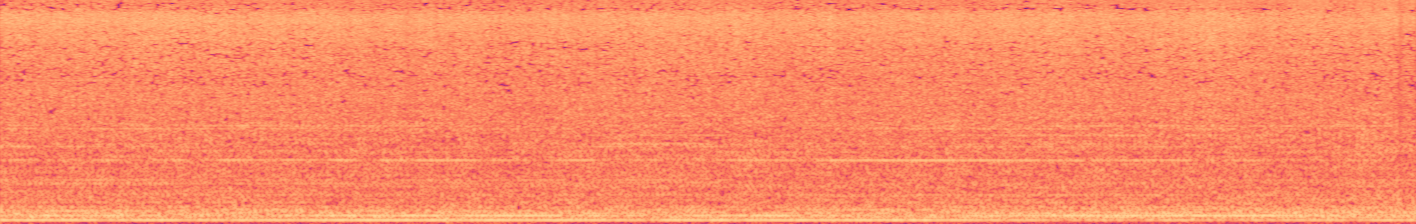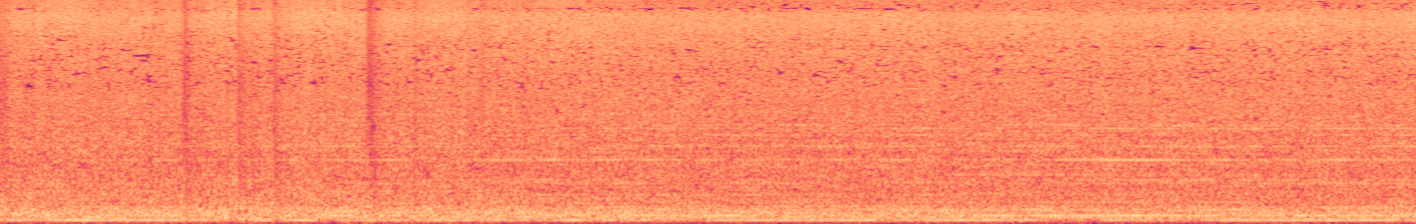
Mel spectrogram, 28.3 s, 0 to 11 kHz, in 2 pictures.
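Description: Twin inboard engines of a Tiara 3500 Express motor yacht running steadily at a 23-knot cruise, a constant low drone under the rush of wind and water along the hull.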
